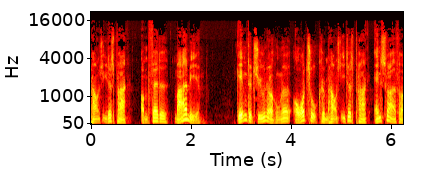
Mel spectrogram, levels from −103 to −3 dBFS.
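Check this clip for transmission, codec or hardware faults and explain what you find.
One transmission fault: a call bitrate drop from 3.21 to 5.47 s. The speech turns rough and muffled as the highs fall away, then clears. The call's bandwidth estimate fell, forcing the encoder to code coarsely, which fits a drop from about 32 to 13 kbps.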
